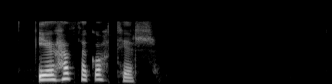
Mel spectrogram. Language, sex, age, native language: Icelandic, female, 30-39, Icelandic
